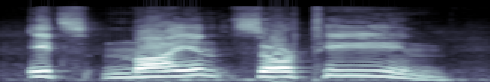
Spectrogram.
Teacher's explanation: we put the stress on teen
